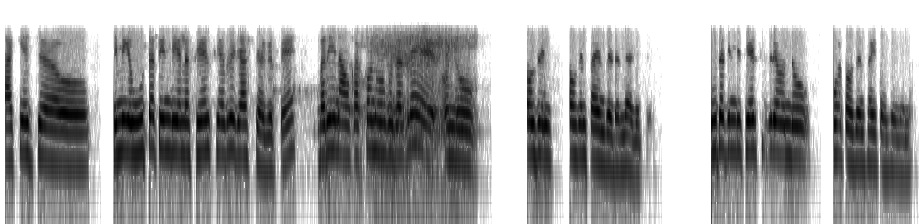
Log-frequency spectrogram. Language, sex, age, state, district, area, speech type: Kannada, female, 18-30, Karnataka, Dakshina Kannada, rural, conversation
